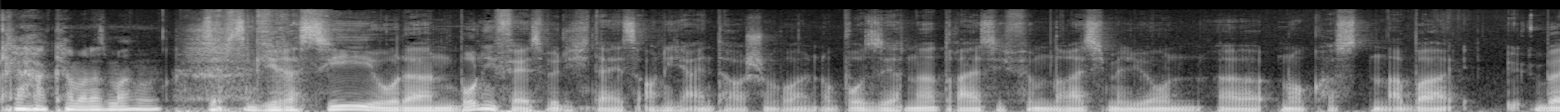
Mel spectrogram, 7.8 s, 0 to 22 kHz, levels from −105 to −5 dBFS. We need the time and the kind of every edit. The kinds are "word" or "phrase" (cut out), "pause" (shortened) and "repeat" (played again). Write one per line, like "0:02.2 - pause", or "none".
0:04.5 - word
